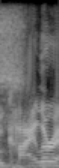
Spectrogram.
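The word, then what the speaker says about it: Cuyler: So Kyler Avenue, Beguile Brewing.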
